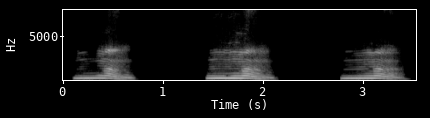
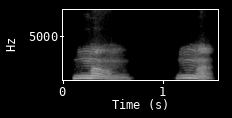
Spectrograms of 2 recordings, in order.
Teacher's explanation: So that anuswara, what happens on ga during a ganga, that is this ng, ng, ng. So lips are not touching, tongue is not touching, throat has been used. Through the nose, the sound has to come. Ng. So use the nose, go nasal. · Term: NG sound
